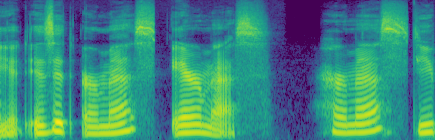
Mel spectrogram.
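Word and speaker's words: Hermès: Because in Japan we say Eru mesu. Eru mesu. Eru mesu. But the French pronunciation is closer to Air-mess with the H silent, I think.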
